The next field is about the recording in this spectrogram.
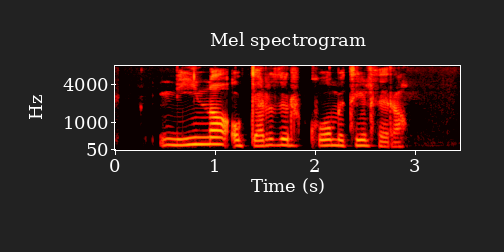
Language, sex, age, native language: Icelandic, male, 12, Icelandic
